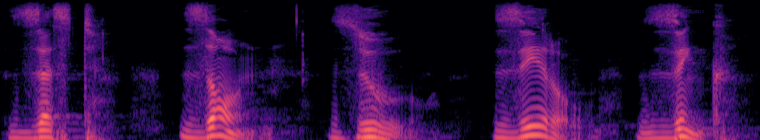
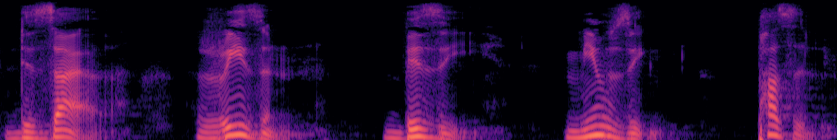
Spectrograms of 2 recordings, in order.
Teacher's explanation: the vocal cords lying close together, the air escapes after vibrating the vocal cords. So, Z can be described as oist alveolar fricative.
